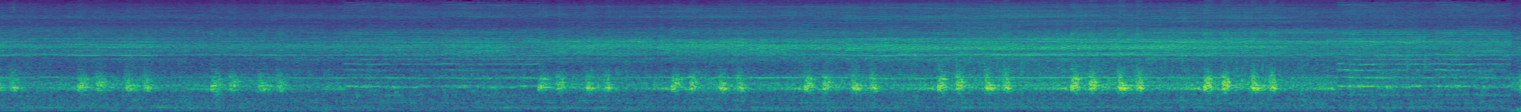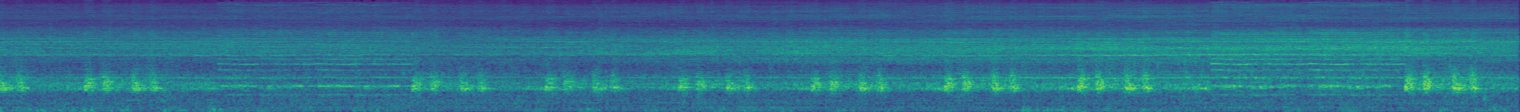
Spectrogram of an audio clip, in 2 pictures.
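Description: A battery-powered plastic toy train running round its plastic track, with a steady whirring hiss and rhythmic chugging pulses. A held steady tone sounds for about two seconds, four times.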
